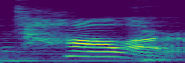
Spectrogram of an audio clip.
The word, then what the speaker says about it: Thaler: So he developed the talar or the tolar, depending on how you pronounce it.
